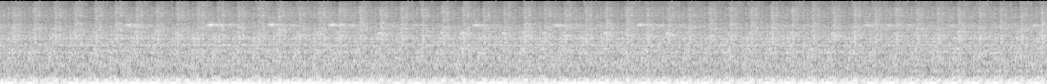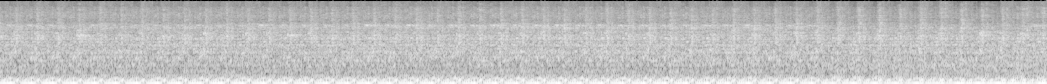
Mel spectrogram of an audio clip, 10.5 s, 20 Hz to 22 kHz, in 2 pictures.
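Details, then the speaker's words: Norton P11 competition twin, after cleaning debris from a carburettor jet (choke needed to start): even, steady thump at a set 1,000 rpm idle, no misses or rattles; idling healthy. "All right, that's a very nice uh,000 RPM idle. I'm going to leave it there."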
